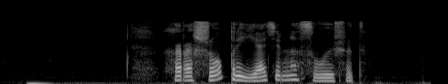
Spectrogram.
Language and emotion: Russian, positive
